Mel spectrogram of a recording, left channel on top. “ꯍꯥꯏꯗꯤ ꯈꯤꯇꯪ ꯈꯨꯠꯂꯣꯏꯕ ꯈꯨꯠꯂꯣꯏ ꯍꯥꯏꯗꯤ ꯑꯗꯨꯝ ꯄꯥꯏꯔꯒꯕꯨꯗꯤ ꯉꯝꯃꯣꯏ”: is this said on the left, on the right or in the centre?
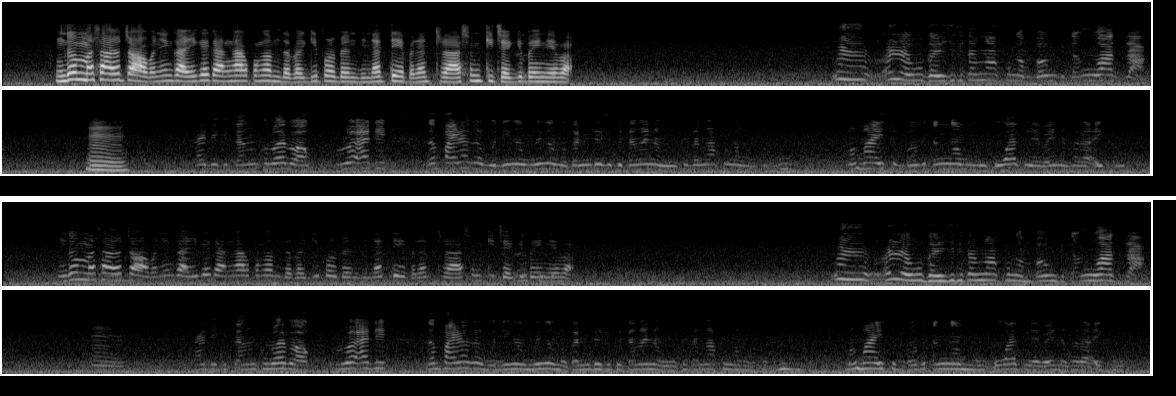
Right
